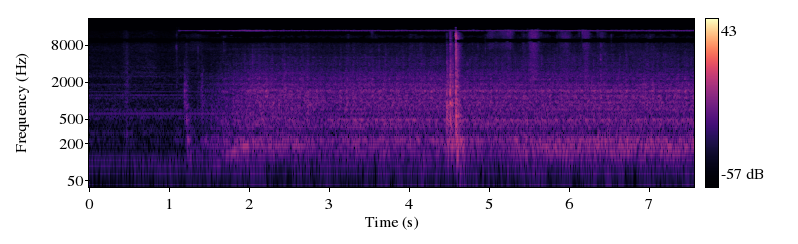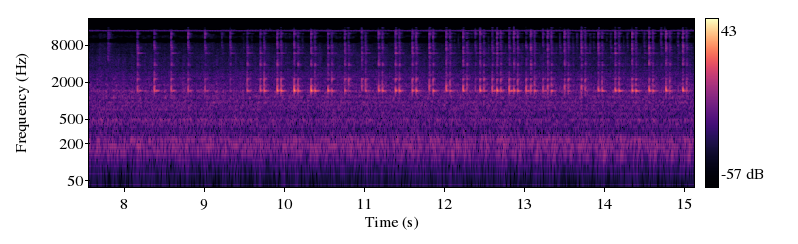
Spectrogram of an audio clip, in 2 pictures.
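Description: A Colchester Student lathe starting up and running steadily, spinning a square steel plate in a four-jaw chuck, with one sharp knock about four and a half seconds in. From about eight seconds in, a fast, even train of ringing metallic ticks joins the running sound as the tool starts facing the plate.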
